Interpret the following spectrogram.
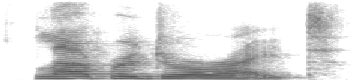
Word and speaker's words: labradorite: labrador dog Stone and now we're both not pronouncing it right labradorite labradorite there you go it's very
